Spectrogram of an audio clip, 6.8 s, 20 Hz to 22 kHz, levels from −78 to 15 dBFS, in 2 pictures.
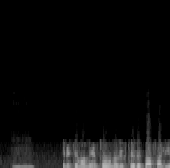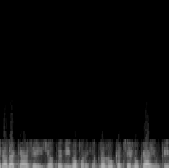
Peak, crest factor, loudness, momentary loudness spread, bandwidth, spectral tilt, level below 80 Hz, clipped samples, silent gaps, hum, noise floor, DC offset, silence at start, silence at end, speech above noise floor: -4 dBFS; 18 dB; -21 LUFS; 14 LU; 5 kHz; -8 dB/octave; -52 dBFS; under 0.1%; none; none; -57 dBFS; under 0.1%; 0.25 s; 0 s; 36 dB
